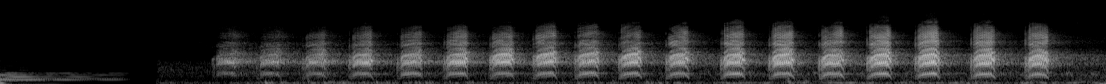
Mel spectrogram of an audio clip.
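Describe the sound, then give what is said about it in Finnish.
A raven croaks over and over in a fast, steady series of about seventeen harsh calls, loud, with no voices and only a brief faint tone before it starts. “Korppi ei ole lintu lintujen joukossa, vaan paljon enemmän, niin ihmisille kuin jumalille.”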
